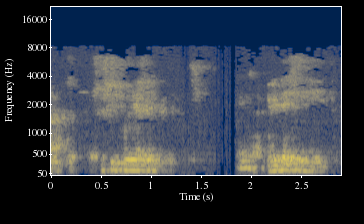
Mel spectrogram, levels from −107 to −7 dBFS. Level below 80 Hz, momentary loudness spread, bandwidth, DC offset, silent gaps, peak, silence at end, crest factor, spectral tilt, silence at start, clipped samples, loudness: -66 dBFS; 17 LU; 8.6 kHz; under 0.1%; none; -12 dBFS; 0.05 s; 18 dB; -5 dB/octave; 0 s; under 0.1%; -29 LUFS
